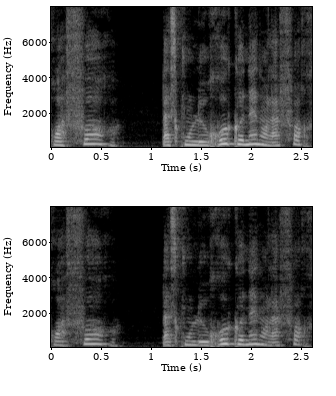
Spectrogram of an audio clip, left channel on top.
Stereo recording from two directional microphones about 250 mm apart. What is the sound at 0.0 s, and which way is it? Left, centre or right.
Speech, left.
